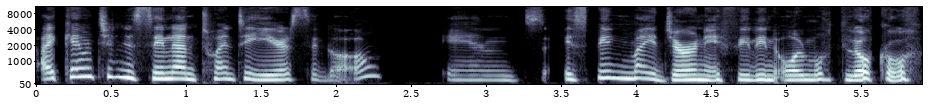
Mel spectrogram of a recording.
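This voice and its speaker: A woman's voice: mid-range voice, moderate pace, dry recording. Argentine woman, dry close sound. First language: Spanish. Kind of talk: reflective interview answer.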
